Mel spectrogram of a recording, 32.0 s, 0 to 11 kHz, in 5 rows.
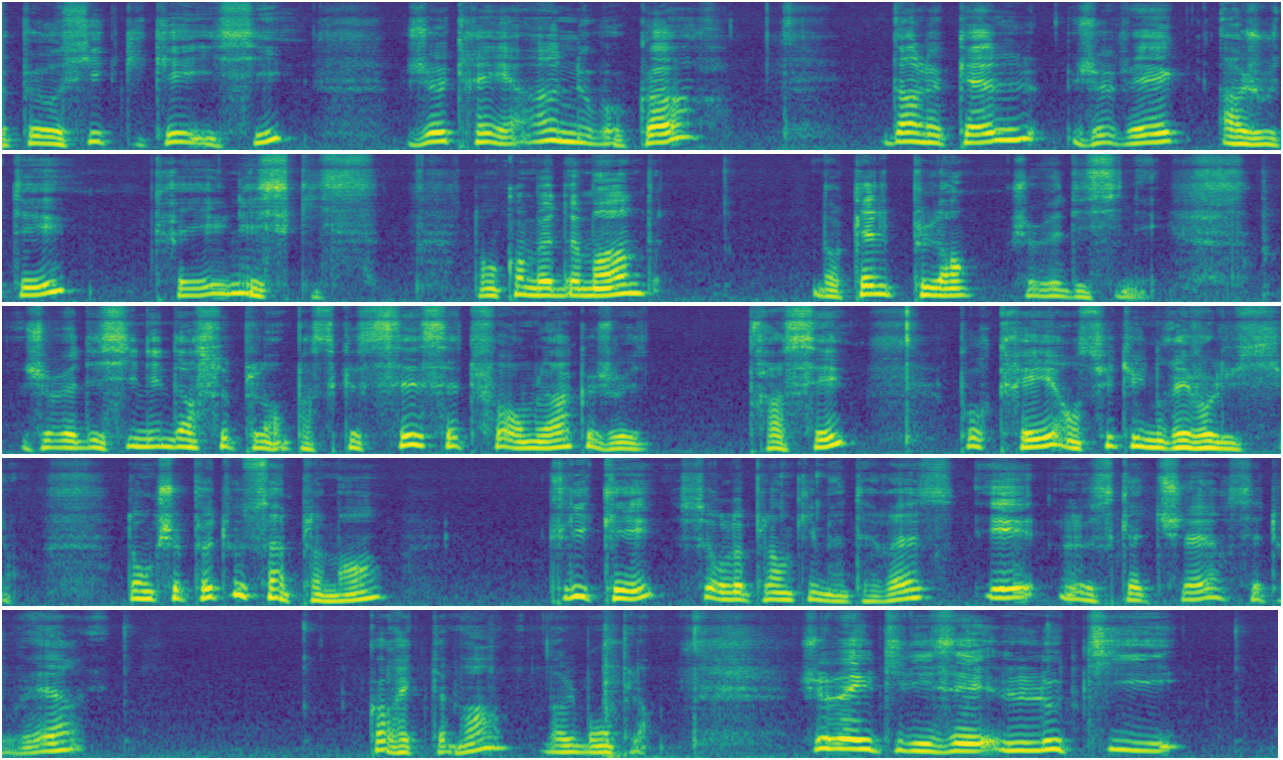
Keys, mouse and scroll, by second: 2.0 click, 7.6 click, 9.2-9.6 scroll down 1, 10.0-12.7 drag, 23.0 click, 24.2-24.8 scroll up 2, 26.1-27.3 right drag, 29.9 scroll up 2, 30.4-31.0 right drag, 31.1 scroll up 1, 31.7 right click.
